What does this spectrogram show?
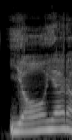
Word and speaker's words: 여야: 발음한 것을 느끼셨을 겁니다 여당과 야당을 아울러 잃을 때 여야 아고 하는데 이때는 첫 번째 음절의 여만 길게 발음하고 뒤에 있는 야는 짧게 발음합니다이는 표준어 규정에서 단어의 음절에서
